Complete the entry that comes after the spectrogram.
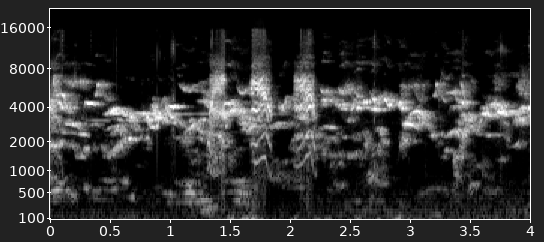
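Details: Several Oriental magpie-robins in a simulation to build fighting spirit: loud, overlapping whistled phrases and rattling chatter, with bursts of harsher notes in the middle.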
